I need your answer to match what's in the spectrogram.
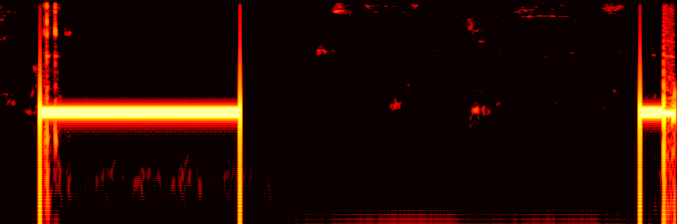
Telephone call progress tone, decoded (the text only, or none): ringback tone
